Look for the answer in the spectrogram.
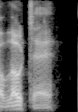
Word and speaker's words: elote: I'm just here to talk about elote. – So is that how it's pronounced? Elote? Mm-hmm. Okay. – No, elote.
